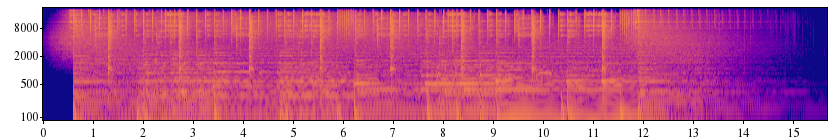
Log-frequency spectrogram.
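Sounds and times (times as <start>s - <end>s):
short hip hop piano intro: 0.6s - 14.7s.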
